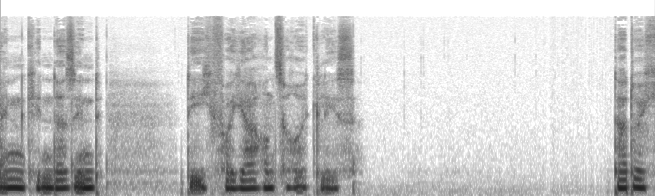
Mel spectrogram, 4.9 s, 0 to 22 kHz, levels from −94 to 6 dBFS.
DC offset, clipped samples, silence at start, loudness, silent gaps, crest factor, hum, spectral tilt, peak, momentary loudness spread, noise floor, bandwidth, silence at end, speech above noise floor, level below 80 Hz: under 0.1%; under 0.1%; 0 s; -17 LUFS; none; 16 dB; 50 Hz at -45 dBFS; -7 dB/octave; -2 dBFS; 12 LU; -60 dBFS; 13.5 kHz; 0 s; 45 dB; -46 dBFS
